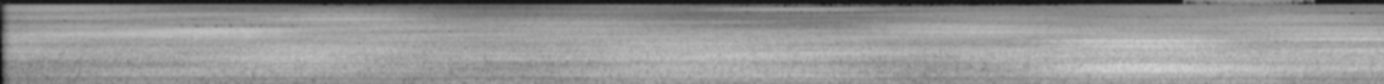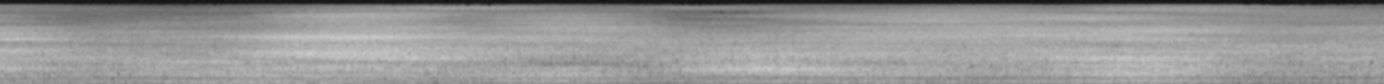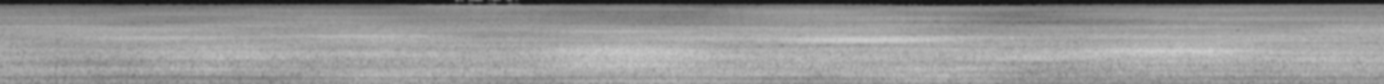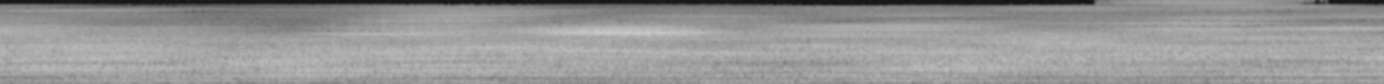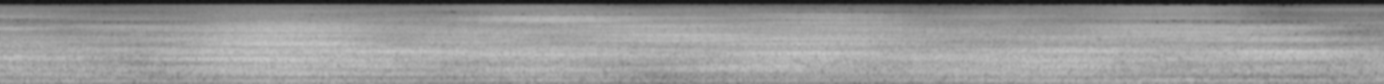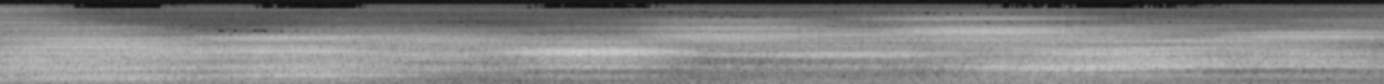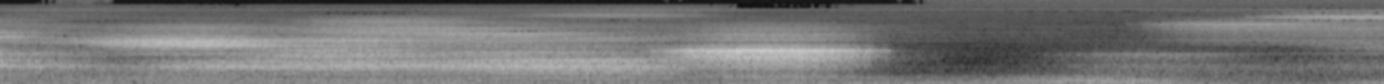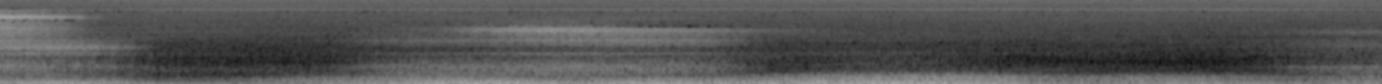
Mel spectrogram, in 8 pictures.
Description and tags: mosters of the abyss (PS)
Isn't Paulstrech a wonderfull program? Demons seem to talk angrily backwards in this sound stretched with Paulstretch.
demon, devil, evil, guttural, horror, paulstretch, processed, scary, streched-sounds, supernatural, synthetic, synthetic-vocal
